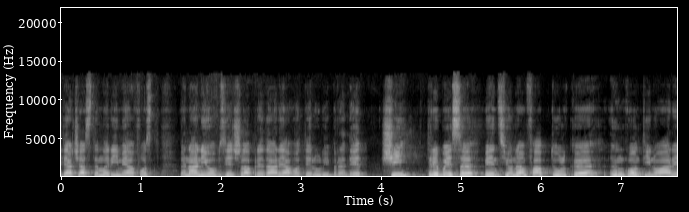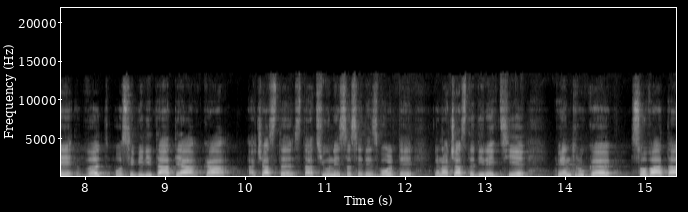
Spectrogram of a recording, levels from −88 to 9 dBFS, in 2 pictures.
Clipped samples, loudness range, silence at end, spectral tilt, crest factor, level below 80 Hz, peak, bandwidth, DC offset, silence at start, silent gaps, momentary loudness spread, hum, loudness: under 0.1%; 6 LU; 0 s; -5 dB/octave; 18 dB; -62 dBFS; -8 dBFS; 13.5 kHz; under 0.1%; 0 s; none; 9 LU; none; -26 LUFS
